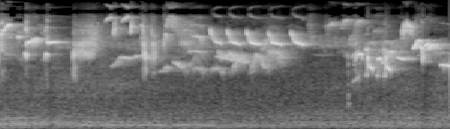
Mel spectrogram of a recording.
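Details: A caged Horsfield's bush lark, hung up at once, sings a fast, continuous stream of high chirps, buzzy trills and whistled slurs, briefly fading before resuming with squeaky varied phrases.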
